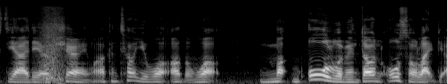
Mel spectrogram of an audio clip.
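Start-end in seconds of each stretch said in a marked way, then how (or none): none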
